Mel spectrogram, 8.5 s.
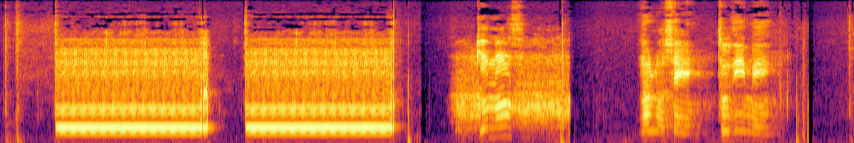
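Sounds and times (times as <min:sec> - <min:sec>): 
incoming phone call tone: 0:00.6 - 0:04.0
speech: 0:06.6 - 0:07.9.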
